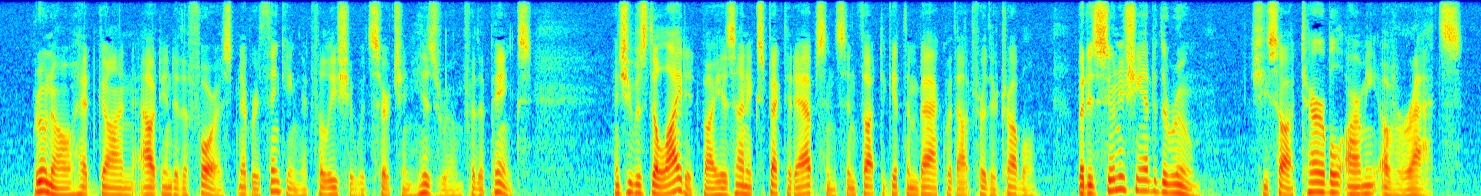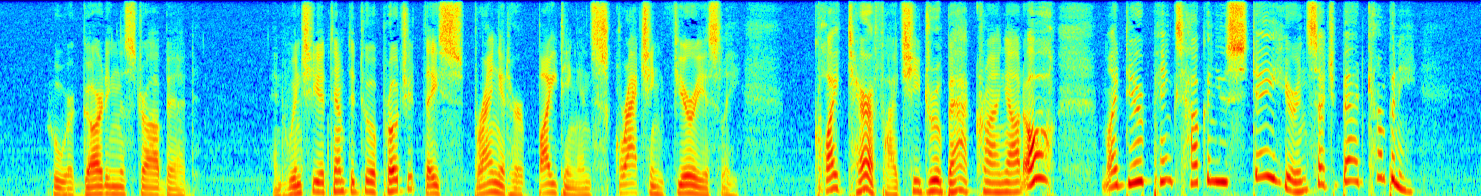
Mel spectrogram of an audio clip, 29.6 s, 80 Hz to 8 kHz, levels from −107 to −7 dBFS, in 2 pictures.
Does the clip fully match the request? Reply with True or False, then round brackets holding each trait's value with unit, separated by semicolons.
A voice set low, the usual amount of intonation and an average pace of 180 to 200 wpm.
False (115 Hz; 7.0 semitones; 185 wpm)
